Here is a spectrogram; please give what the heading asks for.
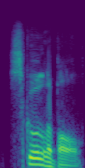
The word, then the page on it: schoolable: American English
